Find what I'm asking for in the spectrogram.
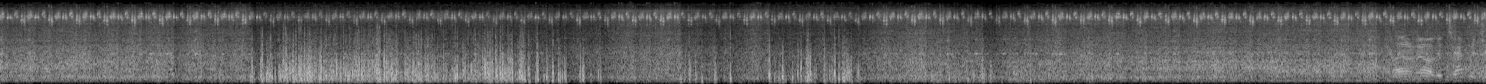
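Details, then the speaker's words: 1999 Dodge Durango 4WD at idle, new water pump and both idler pulleys replaced, no chirp with serpentine belt off: high rapid "cheap cheap" chirp three to four times a second — turned out to be a bad power steering pump. "it's got a new water pump on it now it's still making this squealing sound I need to know what the hell it is"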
